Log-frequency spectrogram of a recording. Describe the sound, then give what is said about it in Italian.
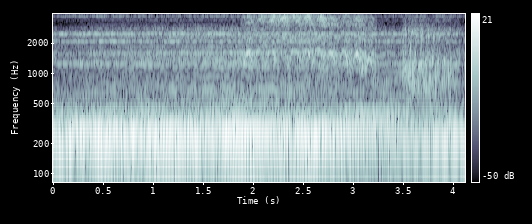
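The horse Bucephalus whinnies and neighs in agitated, wavering bursts as no one manages to mount it, loud, with a faint clatter of hooves underneath and no one speaking. “Solo l'astuto Alessandro riesce a capire il motivo per cui il cavallo si imbizzarrisce.”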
